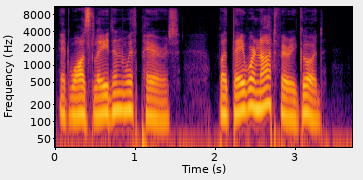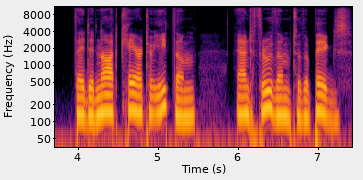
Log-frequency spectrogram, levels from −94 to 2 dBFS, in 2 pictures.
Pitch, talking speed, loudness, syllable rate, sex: 140 Hz, 195 wpm, -17 LUFS, 4.7 syllables/s, male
